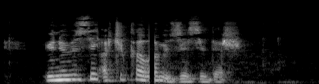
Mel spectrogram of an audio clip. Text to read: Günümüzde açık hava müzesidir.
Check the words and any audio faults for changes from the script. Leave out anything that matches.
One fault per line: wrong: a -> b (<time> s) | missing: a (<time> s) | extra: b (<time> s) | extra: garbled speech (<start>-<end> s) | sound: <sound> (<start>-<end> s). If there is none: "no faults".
sound: dropout (1.5-1.5 s)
